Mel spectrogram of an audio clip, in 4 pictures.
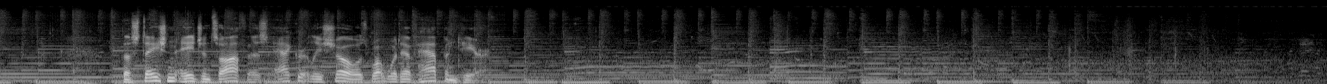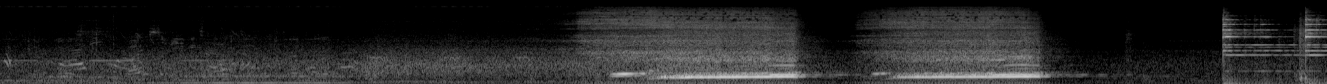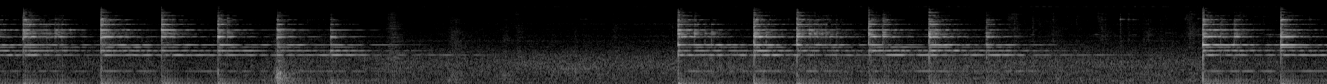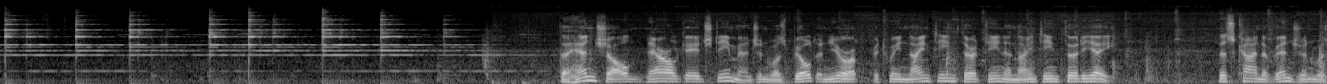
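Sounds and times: locomotive bell ringing: 0.0s - 5.9s, 25.4s - 31.9s, 33.2s - 51.2s, 51.9s - 53.0s
steam locomotive whistle blasts: 18.9s - 24.4s.

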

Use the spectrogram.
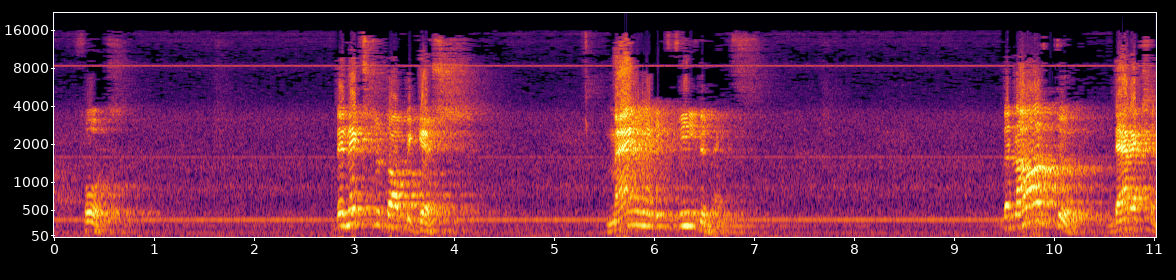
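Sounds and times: low hum: 0.0s - 2.8s.

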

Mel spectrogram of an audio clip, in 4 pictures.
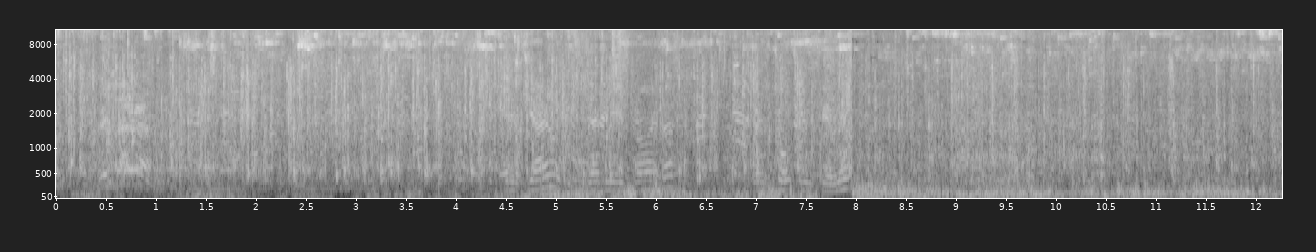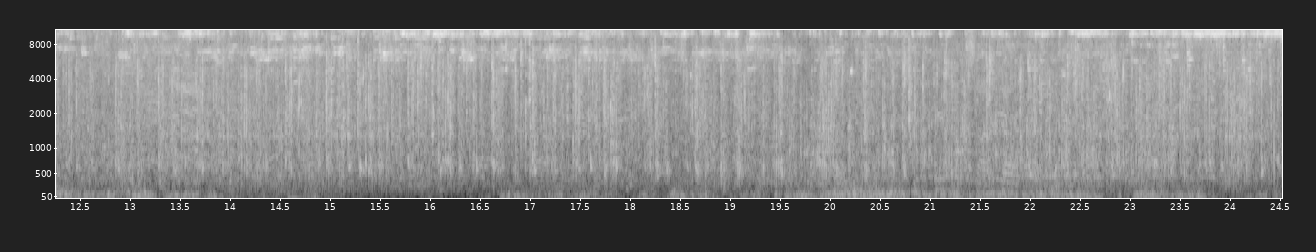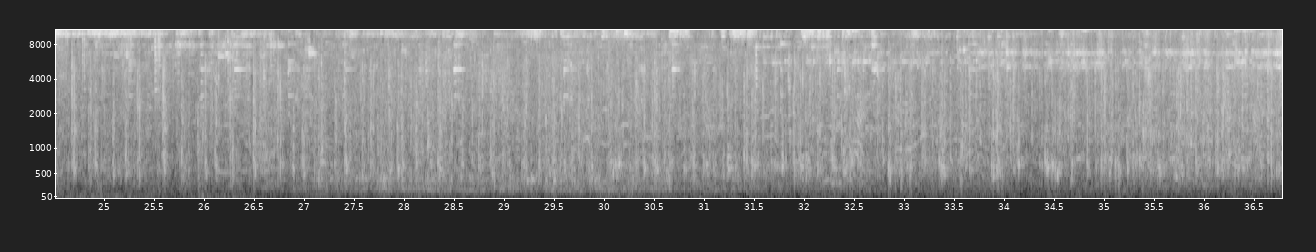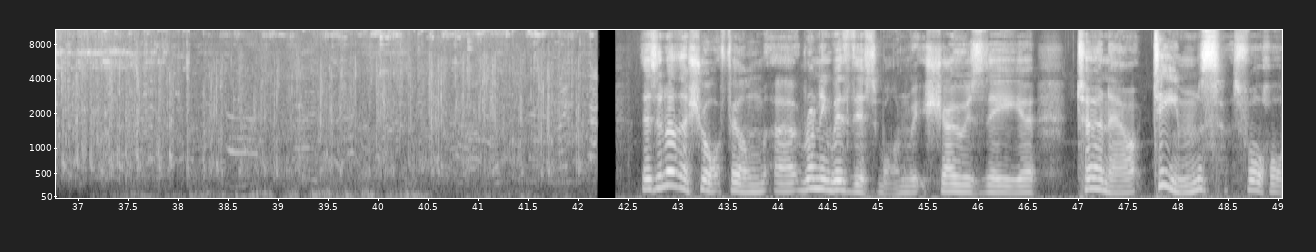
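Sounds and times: horse hooves clip-clopping: 0.0s - 45.7s.

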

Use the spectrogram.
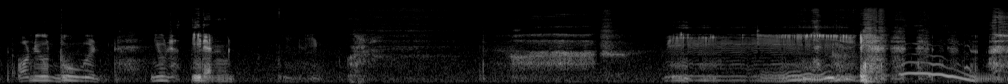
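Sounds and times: person humming wavering: 6.6s - 10.0s
person whining: 6.6s - 10.0s.

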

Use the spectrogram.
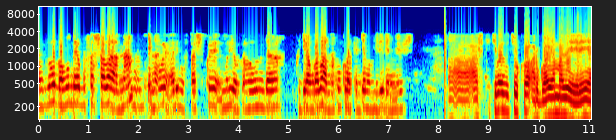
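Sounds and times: person speaking: 0.0s - 11.0s.

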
